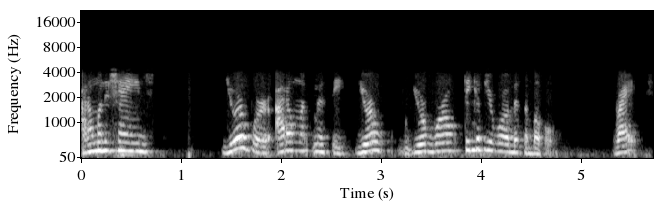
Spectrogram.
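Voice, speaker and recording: Long, frequent pauses break up a woman's animated tone, which has ordinary pitch variation. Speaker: entrepreneur and guest speaker. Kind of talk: motivational talk to students. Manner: loud.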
